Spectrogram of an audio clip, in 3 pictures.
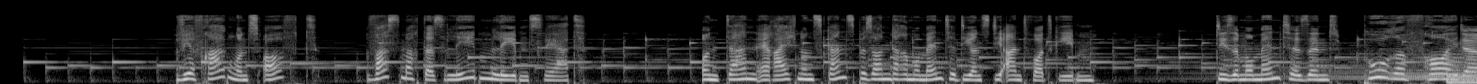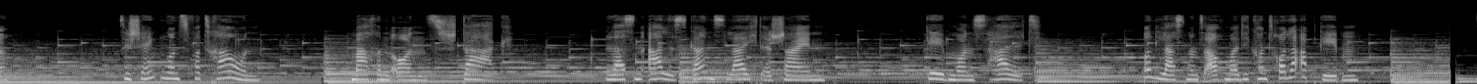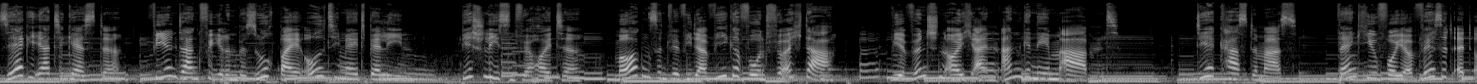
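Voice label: German, female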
